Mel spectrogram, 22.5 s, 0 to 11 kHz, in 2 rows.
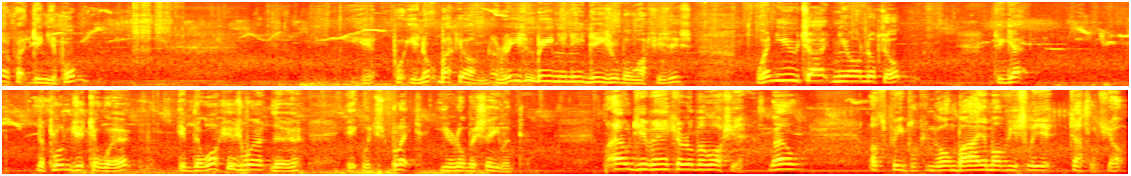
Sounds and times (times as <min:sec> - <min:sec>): Bird: 0:00.0 - 0:07.7, 0:08.4 - 0:14.9.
